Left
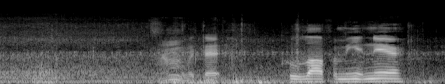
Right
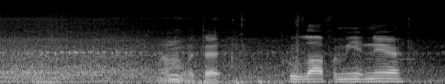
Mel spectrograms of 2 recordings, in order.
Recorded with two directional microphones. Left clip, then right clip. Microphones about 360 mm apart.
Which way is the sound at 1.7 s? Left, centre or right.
Centre.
